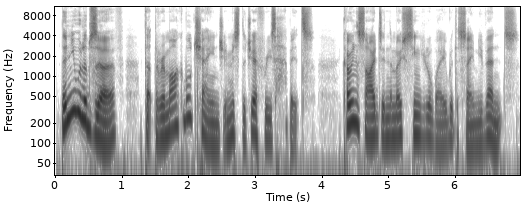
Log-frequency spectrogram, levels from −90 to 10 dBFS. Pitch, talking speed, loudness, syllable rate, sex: 135 Hz, 190 wpm, -19 LUFS, 5.8 syllables/s, male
